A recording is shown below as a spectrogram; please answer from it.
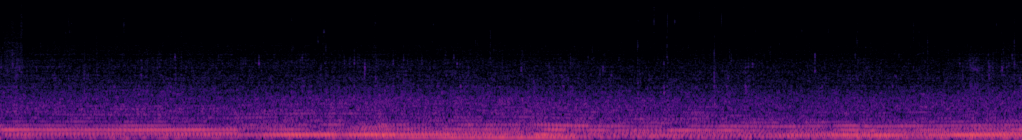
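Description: Water pours steadily over a garden waterfall, a continuous close rushing and splashing wash with a low tonal hum underneath, unbroken and even in level throughout with no voices.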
